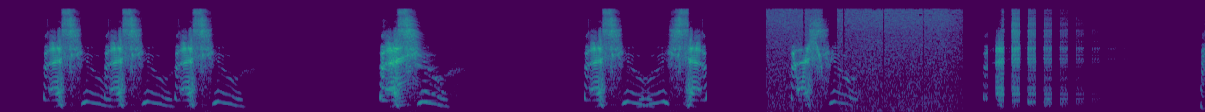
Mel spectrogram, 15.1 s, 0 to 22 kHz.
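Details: A compilation of 25 different sneeze types in 54 seconds: separate sneezes in varied styles, some high and voiced, one long noisy burst, then a quick run of short sneezes.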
